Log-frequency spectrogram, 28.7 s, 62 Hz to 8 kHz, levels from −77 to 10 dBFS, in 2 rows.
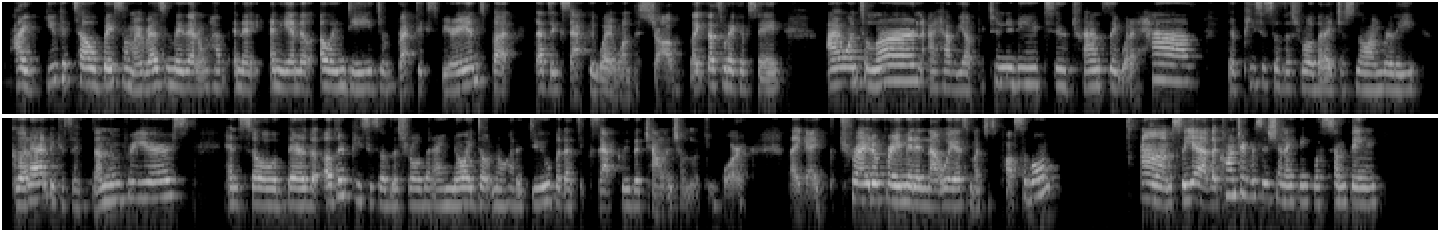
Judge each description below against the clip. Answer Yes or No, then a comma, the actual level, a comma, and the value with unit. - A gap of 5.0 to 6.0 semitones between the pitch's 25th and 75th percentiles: No, average, 4.1 semitones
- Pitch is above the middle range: Yes, high, 215 Hz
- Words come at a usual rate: No, fast, 240 wpm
